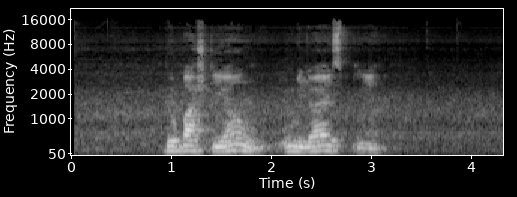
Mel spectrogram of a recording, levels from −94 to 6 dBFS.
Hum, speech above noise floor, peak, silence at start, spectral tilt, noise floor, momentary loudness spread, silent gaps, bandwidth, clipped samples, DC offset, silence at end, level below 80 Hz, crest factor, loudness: none; 32 dB; -2 dBFS; 0.95 s; -5.5 dB/octave; -52 dBFS; 13 LU; none; 16 kHz; under 0.1%; under 0.1%; 1.2 s; -58 dBFS; 20 dB; -20 LUFS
